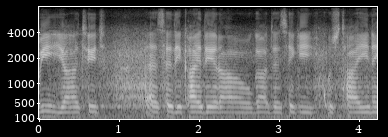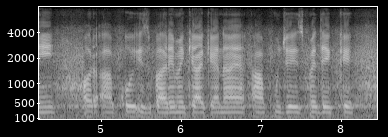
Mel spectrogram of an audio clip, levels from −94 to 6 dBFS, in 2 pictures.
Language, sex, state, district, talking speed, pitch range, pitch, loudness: Hindi, male, Chhattisgarh, Raipur, 190 wpm, 130-135 Hz, 130 Hz, -15 LUFS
